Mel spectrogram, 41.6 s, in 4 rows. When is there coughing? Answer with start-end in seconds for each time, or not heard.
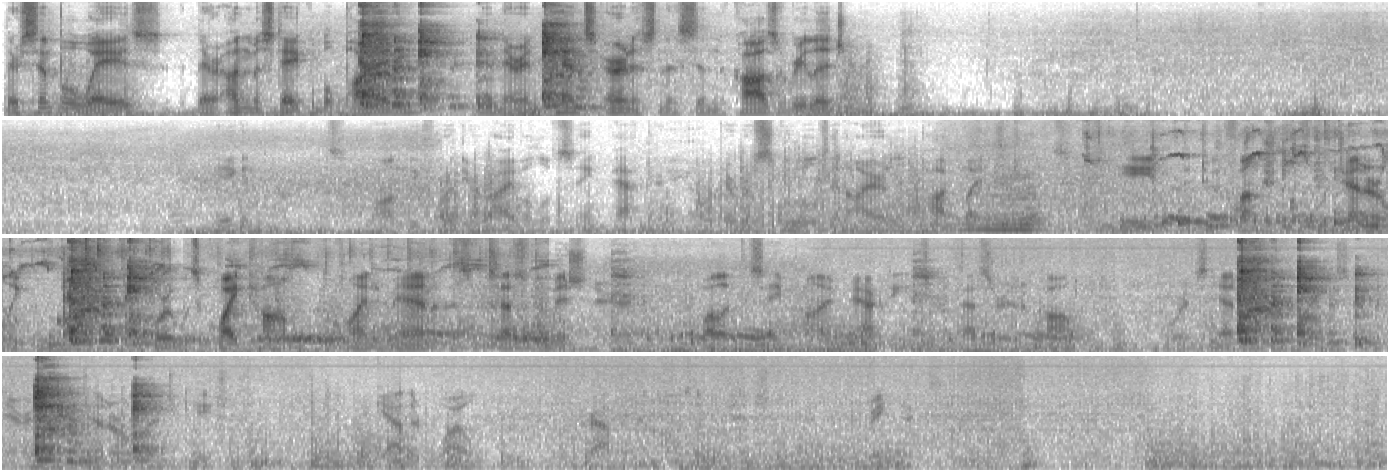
2.6-4.4, 21.2-21.9, 30.0-32.2.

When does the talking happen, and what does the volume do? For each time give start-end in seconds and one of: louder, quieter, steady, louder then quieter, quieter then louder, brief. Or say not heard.
0.0-6.5 steady
11.6-33.0 louder then quieter
33.8-38.2 quieter then louder.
